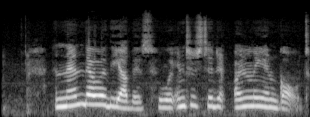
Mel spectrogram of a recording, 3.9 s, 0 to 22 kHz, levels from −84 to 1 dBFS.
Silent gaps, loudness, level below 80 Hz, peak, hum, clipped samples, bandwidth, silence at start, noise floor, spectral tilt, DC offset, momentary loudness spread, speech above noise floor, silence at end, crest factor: none; -13 LUFS; -54 dBFS; 0 dBFS; none; under 0.1%; 13 kHz; 0.35 s; -40 dBFS; -4.5 dB/octave; under 0.1%; 10 LU; 27 dB; 0 s; 14 dB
